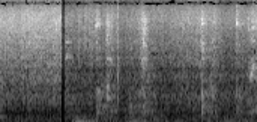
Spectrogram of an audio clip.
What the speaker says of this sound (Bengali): তো উচ্ছেটা এখন ভেজে নেব।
